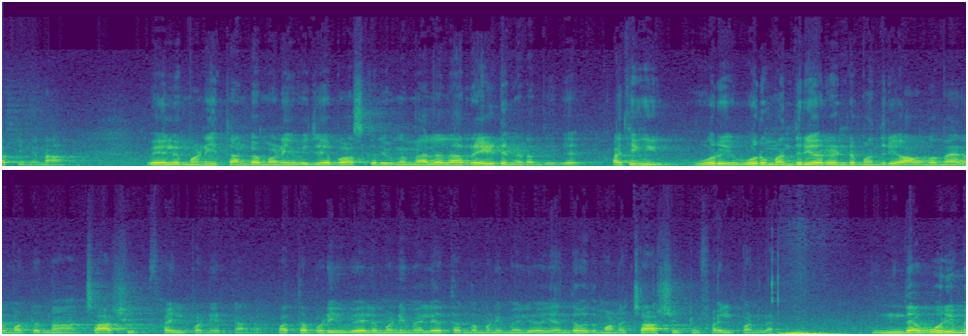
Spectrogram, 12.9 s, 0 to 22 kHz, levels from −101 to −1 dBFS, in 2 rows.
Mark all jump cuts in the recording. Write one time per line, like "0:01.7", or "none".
0:11.6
